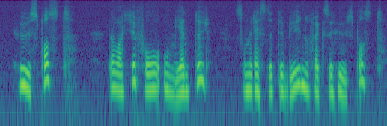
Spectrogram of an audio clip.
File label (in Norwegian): huspasst, Numedalsmål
